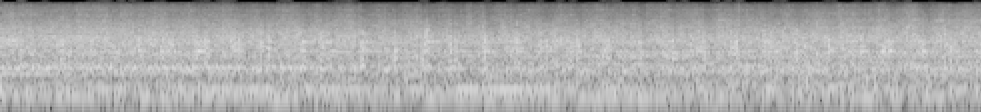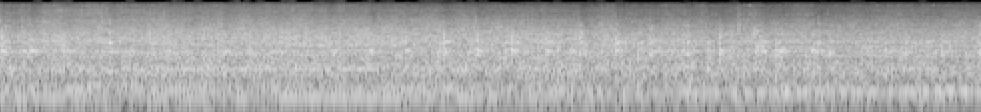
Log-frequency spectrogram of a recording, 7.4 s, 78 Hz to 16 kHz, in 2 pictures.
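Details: International IH 175C track loader diesel, sat a long time, freshly serviced with fluids and filters changed, first run outside the shop: loud steady chug, even beat, no misses or level change; normal healthy idle.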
